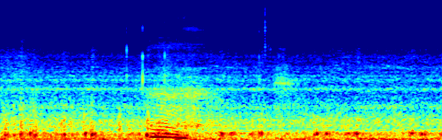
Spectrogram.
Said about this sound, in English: Clickety clack. Clickety-clack. Yeah, that delicious movement.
